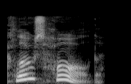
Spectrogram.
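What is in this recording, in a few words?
"close-hauled", British English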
